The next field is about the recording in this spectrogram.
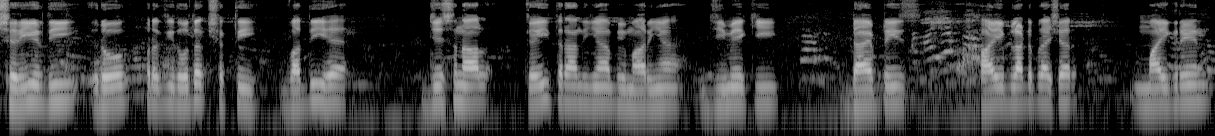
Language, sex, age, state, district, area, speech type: Punjabi, male, 30-45, Punjab, Hoshiarpur, urban, spontaneous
